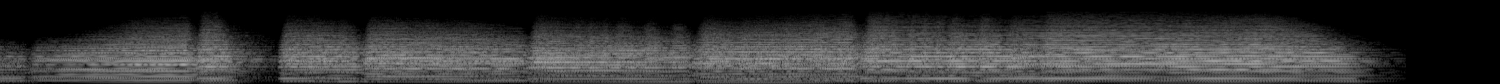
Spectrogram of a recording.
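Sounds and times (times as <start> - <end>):
trombone fanfare: 0.0 - 13.8.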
